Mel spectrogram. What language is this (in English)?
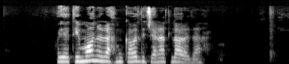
Pashto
